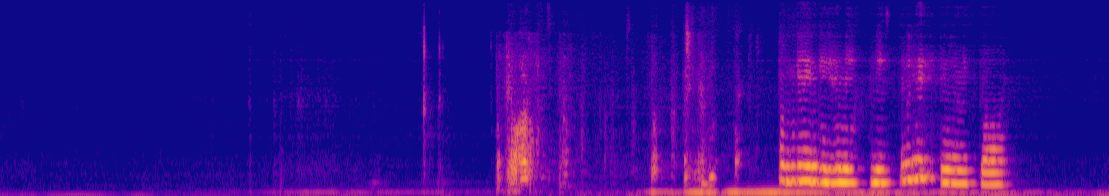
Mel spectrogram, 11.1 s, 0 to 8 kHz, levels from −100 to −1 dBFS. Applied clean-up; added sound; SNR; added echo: neural mask model DeepFilterNet 3.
